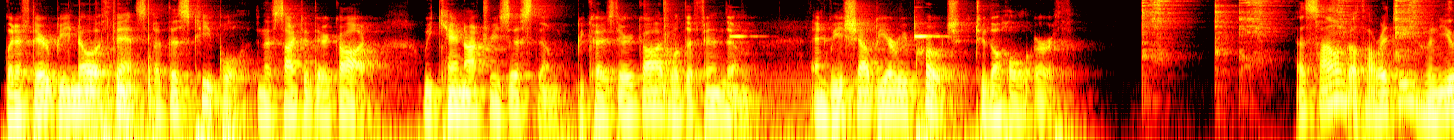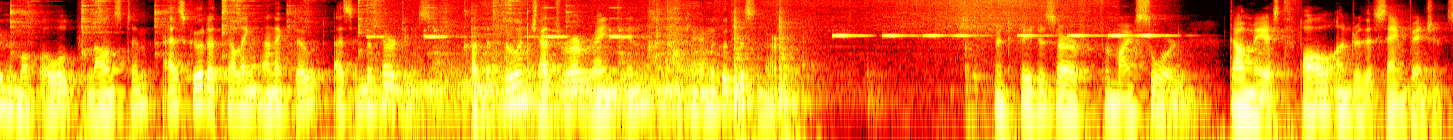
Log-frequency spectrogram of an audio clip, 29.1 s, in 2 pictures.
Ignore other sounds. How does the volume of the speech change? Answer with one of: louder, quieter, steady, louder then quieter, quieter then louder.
steady.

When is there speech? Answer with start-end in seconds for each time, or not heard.
0.1-10.7, 12.9-22.4, 24.4-29.0.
